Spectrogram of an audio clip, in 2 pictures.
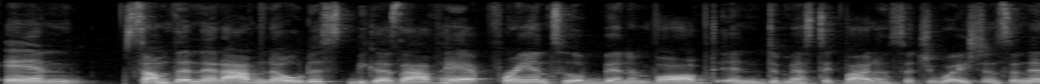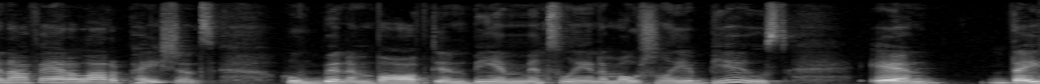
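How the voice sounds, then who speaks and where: Speaking at a fairly quick pace, a woman has a medium pitch, ordinary pitch variation and an ordinary speaking voice, captured in a very clean recording with a silent background. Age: 50s. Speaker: psychologist. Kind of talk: casual talk to camera.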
